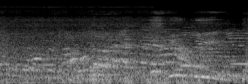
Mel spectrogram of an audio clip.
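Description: Indistinct children's voices chattering and calling out, several overlapping at once, in an echoing enclosed space.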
